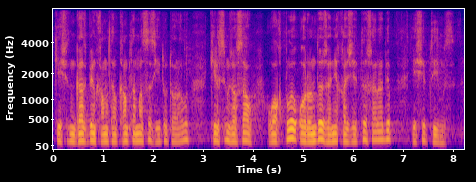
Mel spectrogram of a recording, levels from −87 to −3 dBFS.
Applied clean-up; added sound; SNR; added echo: none; none; none; none.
